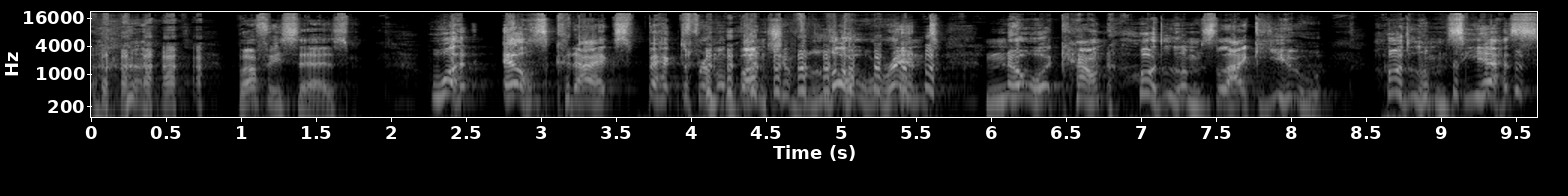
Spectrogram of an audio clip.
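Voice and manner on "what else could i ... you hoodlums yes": high, laughing, dramatic reading. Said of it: "the dramatic reading Buffy voice".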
